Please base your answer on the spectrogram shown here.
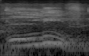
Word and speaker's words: Live: you for having me live or leave I have to pronounce leave yeah Lea Lea Lea that's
